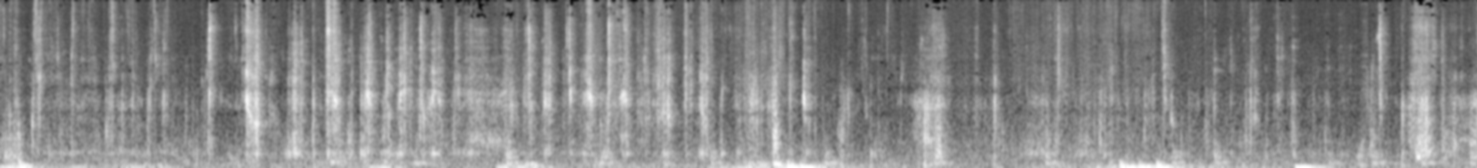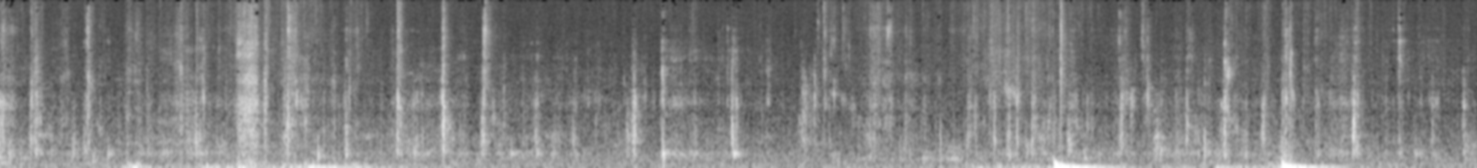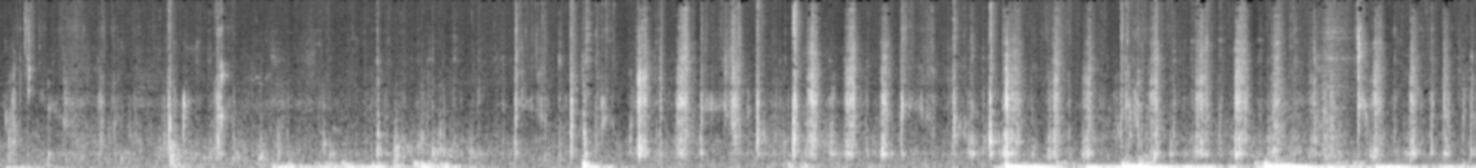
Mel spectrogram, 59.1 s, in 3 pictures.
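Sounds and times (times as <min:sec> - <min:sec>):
person biting and chewing: 0:46.2 - 0:59.0.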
